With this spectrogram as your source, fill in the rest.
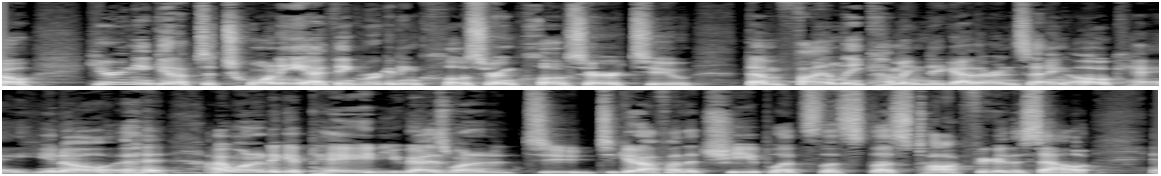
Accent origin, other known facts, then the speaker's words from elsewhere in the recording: Chicago, Illinois, United States; But with that being said, I'm from Chicago.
